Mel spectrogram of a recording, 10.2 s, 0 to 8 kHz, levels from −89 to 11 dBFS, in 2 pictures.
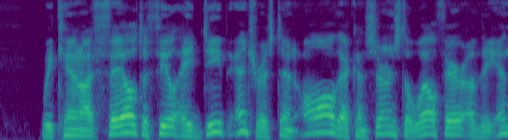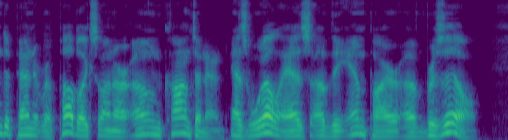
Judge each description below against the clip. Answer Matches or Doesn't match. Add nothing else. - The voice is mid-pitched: Doesn't match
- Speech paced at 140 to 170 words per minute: Doesn't match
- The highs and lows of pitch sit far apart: Matches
